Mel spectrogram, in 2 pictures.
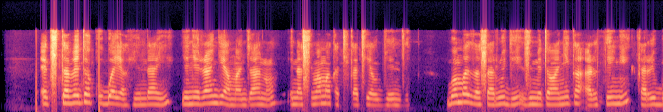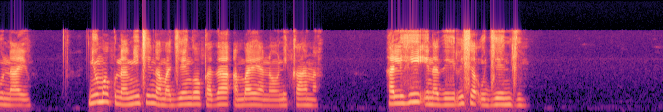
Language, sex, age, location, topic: Swahili, female, 18-24, Kisumu, government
